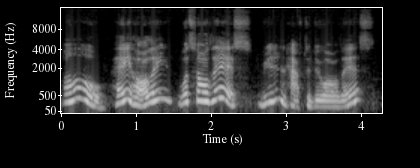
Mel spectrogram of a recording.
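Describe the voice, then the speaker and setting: A woman's voice: high-pitched, very animated, slow, a little mellow, voice pushed up, heavily acted. A woman voicing a cheating adult husband who stammers and pleads evasively. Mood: surprised.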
